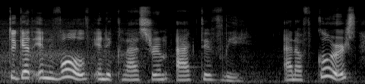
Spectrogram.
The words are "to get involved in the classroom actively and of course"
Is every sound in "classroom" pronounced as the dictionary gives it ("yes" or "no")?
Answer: yes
